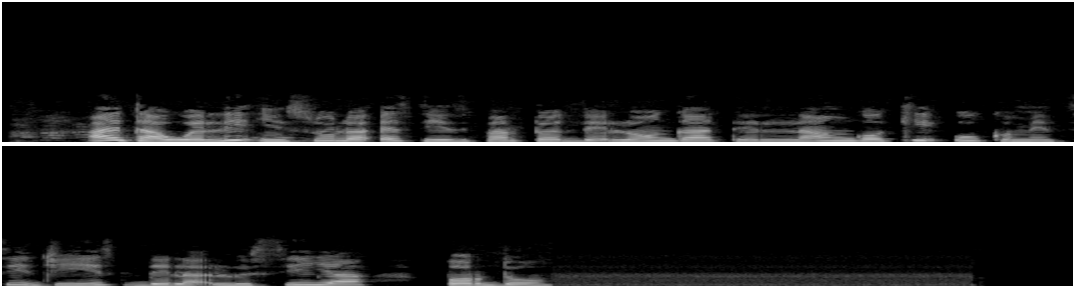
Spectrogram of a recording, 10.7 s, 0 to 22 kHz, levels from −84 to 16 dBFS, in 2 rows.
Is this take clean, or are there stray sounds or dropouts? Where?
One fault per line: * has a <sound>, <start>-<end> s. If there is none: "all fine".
all fine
